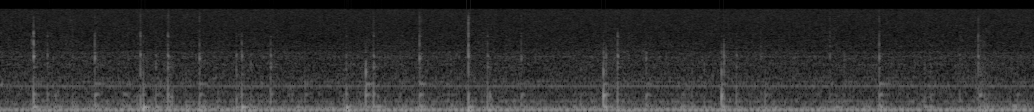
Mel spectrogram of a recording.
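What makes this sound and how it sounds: An Arizona glass tea bottle with a white screw cap, filled with tea and held sideways, is tapped rapidly by fingernails on its neck and cap. The result is quiet, irregular, short clicking ticks over a steady low hum.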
